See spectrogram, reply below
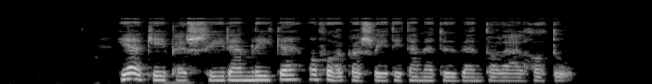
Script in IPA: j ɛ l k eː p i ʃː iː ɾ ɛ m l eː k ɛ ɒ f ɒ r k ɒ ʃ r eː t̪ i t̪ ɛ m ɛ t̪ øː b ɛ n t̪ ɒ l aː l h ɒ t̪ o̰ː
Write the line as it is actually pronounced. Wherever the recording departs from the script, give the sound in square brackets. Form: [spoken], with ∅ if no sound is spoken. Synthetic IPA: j ɛ l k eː p [ɛ] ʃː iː ɾ ɛ m l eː k ɛ ɒ f ɒ r k ɒ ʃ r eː t̪ i t̪ ɛ m ɛ t̪ øː b ɛ n t̪ ɒ l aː l h ɒ t̪ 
